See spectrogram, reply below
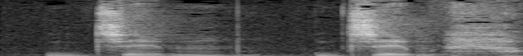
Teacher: На «дж» кончик языка идет наверх, потом краткий «и».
